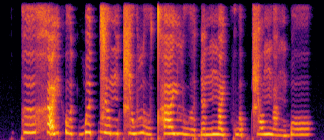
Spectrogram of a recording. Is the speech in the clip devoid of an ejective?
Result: yes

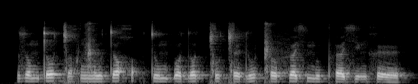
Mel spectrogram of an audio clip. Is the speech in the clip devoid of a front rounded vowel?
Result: no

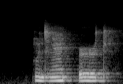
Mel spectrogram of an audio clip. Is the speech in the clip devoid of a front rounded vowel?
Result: yes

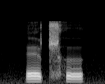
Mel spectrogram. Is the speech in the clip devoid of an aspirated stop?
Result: no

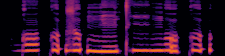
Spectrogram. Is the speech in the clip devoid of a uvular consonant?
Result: yes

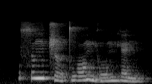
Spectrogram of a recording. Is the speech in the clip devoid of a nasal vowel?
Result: yes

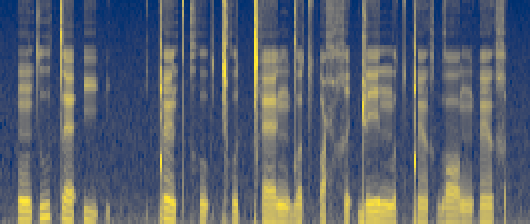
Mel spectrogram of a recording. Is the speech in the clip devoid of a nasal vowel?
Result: no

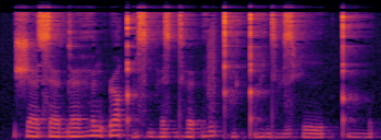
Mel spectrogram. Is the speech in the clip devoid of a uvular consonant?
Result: no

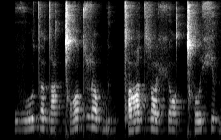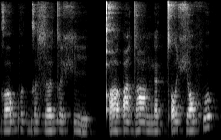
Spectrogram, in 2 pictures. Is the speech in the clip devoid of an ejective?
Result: no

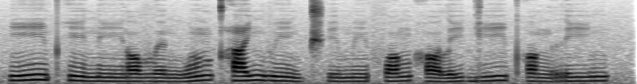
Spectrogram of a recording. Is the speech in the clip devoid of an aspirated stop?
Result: no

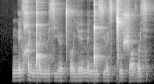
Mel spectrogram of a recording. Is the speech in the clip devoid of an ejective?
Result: yes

